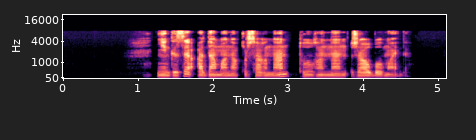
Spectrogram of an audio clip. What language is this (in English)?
Kazakh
